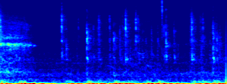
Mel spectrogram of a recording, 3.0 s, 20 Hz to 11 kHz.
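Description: Keys tapped on a computer keyboard, arrow keys and space bar pressed in quick irregular bursts while playing the 1992 DOS card game Durak, close and clear over a low steady hum.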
